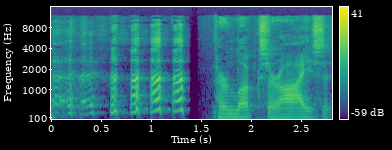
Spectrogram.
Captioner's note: laughing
